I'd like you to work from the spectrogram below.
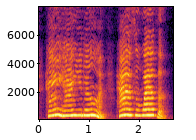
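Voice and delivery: high, sugary phone greeting; sweet phone voice. Retold or imitated. Wife imitating the aunt's sweet phone greeting. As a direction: put on a syrupy sweet voice. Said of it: "That's, that's Miss Chitlin Salad".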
